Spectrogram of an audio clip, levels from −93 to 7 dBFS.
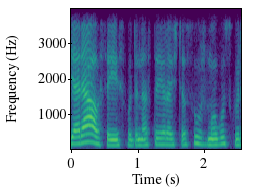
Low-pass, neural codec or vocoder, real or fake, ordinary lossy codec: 3.6 kHz; none; real; Opus, 32 kbps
